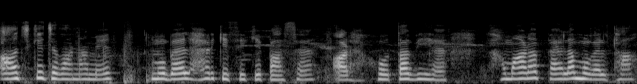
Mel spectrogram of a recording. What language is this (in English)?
Urdu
